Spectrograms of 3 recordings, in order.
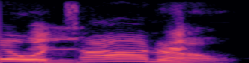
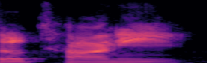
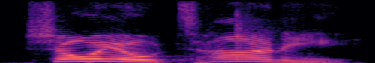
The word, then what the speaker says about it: Ohtani: the career of shohei ortano has it it's ohtani ohtani it's his career is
